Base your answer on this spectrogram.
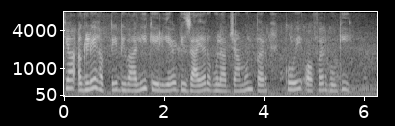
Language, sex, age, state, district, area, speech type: Urdu, female, 18-30, Uttar Pradesh, Aligarh, urban, read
